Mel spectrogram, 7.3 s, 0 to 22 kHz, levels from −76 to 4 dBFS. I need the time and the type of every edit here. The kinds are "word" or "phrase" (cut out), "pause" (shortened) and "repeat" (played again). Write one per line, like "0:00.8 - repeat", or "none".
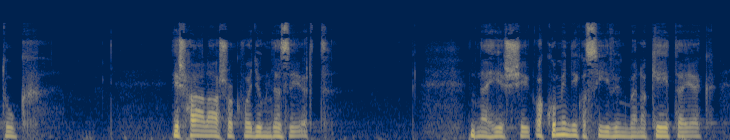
0:02.7 - word
0:04.7 - phrase
0:05.3 - word
0:05.8 - word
